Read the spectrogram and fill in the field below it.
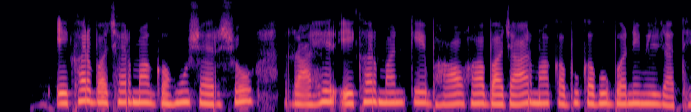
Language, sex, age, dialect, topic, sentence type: Chhattisgarhi, male, 18-24, Western/Budati/Khatahi, agriculture, statement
